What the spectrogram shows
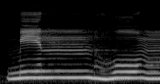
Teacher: Nun mati kalau ketemunya sama huruf H, maka nunnya dibaca jelas, artinya nun tetap bunyi N. Tidak kita tahan, tidak kita putus suaranya ya.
